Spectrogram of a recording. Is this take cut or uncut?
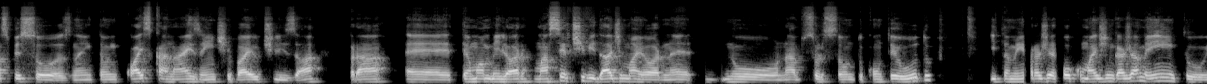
cut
